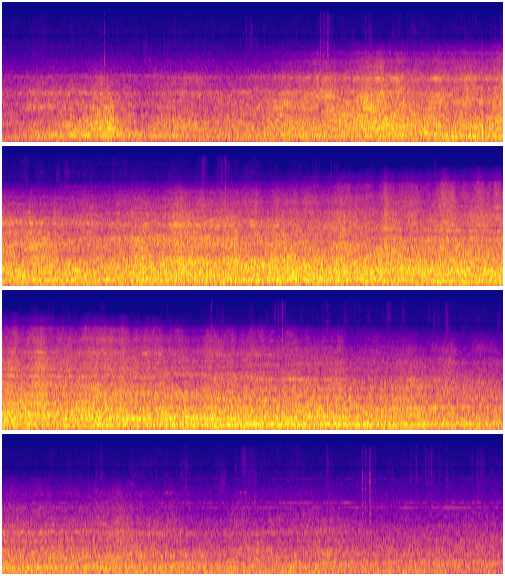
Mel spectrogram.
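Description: Jet aircraft engines: a broad rushing noise that builds over several seconds, stays loud through the middle and fades away near the end, with faint whining tones bending in pitch as it goes.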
